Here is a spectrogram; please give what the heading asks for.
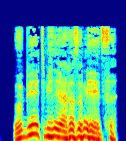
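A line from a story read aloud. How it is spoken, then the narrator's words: Laughing. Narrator (Russian): рассмеялся Левша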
